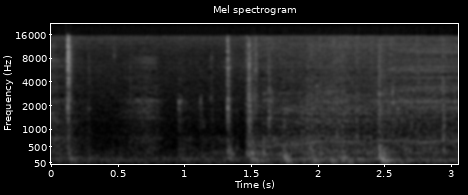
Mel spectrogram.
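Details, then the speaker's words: Junkyard power seat for a Chrysler Town & Country: sharp clicks and clunks, then a thin motor whir running on without the seat moving to stow position; seat mechanism broken. "they don't work back on that one's broken i don't know if you can tell or not but this is to be should be going to stow position"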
